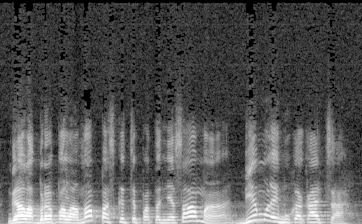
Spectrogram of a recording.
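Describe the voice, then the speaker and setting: A man's voice: very high voice, a little fast, muffled recording. A male pastor with an Indonesian accent preaching a sermon, telling stories and laughing as he goes. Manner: lively preaching with storytelling and laughter.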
